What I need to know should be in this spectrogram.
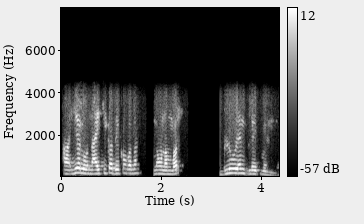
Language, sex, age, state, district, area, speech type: Hindi, male, 18-30, Madhya Pradesh, Balaghat, rural, conversation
